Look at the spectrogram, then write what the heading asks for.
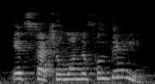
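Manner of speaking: high bright coaxing voice; cheerful coaxing. Acted. Lamore cheers up grumpy Jim, high and bright.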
